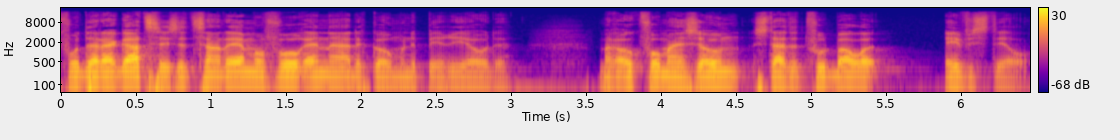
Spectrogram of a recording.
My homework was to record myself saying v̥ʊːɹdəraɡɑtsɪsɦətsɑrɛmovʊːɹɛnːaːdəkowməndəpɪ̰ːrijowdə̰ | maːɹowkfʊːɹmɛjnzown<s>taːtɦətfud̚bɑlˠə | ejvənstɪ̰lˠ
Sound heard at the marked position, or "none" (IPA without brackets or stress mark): s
